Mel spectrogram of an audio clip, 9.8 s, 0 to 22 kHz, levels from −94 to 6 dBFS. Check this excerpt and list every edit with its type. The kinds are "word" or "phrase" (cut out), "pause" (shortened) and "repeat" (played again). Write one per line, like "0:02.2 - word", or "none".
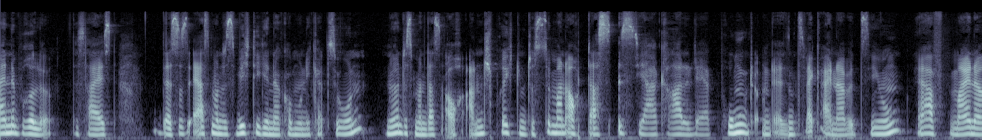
0:05.5 - word
0:07.9 - word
